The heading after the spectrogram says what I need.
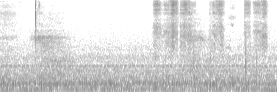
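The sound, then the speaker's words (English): Handwriting on paper while jotting down design notes: faint, scratchy pen strokes, one brief stroke early and then a cluster of short strokes in the second half over a low, steady hum. “Maybe there's something I could do there. Okay. I'm just going to write,”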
